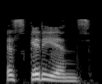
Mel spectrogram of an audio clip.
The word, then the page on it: ascidians: British English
